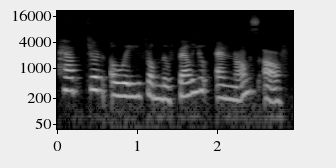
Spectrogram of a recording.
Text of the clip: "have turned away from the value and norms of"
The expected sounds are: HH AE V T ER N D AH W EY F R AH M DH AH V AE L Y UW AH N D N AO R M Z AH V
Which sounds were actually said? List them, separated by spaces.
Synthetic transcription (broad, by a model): HH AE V T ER N AH W EY F R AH M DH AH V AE L Y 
